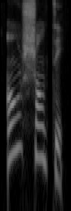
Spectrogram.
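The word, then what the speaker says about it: enchantée: Si vous êtes une femme comme moi, vous dites enchanté. La prononciation est la même, mais on ajoute un e à l'écrit.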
